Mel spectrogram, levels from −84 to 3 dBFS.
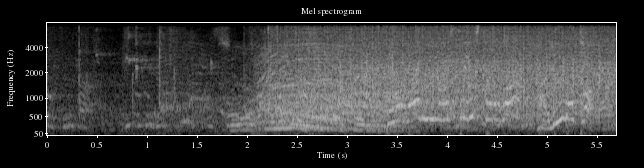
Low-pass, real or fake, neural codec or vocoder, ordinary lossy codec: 7.2 kHz; fake; vocoder, 22.05 kHz, 80 mel bands, WaveNeXt; none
